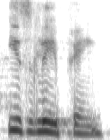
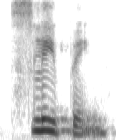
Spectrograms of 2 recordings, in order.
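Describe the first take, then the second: First: An extra i vowel comes before the s. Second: The word starts directly with the s sound. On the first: The speaker calls it wrong. "Ele não tem um som de I antes desse S, então não é sleeping" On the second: The speaker calls it right. "é sleeping"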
